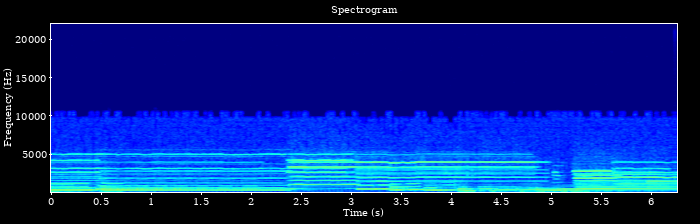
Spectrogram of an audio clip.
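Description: Closing theme music played on an organ: sustained chords that shift to new chords a few times.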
